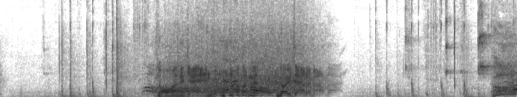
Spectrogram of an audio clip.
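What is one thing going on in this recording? A table tennis ball clicks quickly back and forth off paddles and the table.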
